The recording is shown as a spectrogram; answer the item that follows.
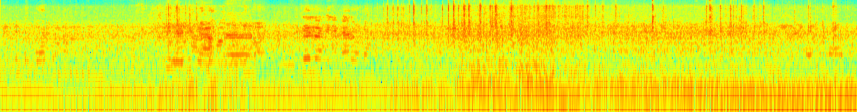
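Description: Bus engine running with a steady low drone heard inside the passenger cabin, with light rattling, while passengers talk in the background.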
